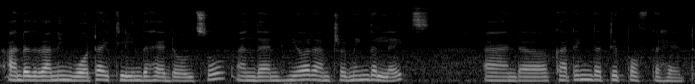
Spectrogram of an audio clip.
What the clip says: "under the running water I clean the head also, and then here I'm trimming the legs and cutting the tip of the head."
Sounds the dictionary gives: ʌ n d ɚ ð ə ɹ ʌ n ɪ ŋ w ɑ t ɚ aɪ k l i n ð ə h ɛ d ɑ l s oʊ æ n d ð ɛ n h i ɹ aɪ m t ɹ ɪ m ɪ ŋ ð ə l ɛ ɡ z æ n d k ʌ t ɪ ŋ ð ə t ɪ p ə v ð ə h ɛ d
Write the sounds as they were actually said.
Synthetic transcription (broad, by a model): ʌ n d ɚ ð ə ɹ ʌ n ɪ ŋ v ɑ t ɚ aɪ k l i n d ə h ɛ d ɑ l s oʊ æ n d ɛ n h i ɹ aɪ m t ɹ ɪ m ɪ ŋ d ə l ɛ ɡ s æ n d k ʌ t ɪ ŋ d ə t ɪ p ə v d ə h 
